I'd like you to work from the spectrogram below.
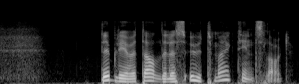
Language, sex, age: Swedish, male, 25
